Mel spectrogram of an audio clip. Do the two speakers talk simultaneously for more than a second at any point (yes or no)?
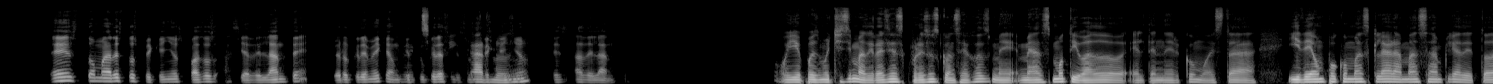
yes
